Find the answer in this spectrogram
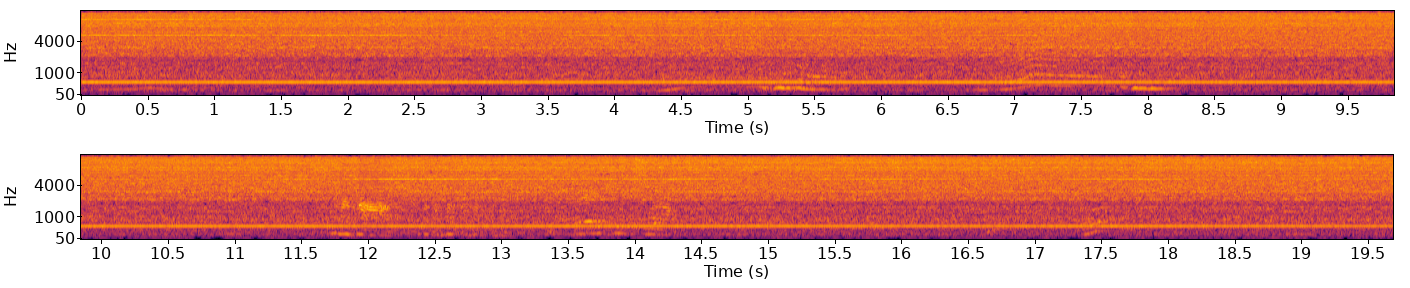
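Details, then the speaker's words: Vacuum-powered nasal aspirator (Benny) attached by tube to a household vacuum cleaner, used to clear a young child's nose: steady loud vacuum motor roar with a constant whine and faint voices. "allora come ho detto prima quadro da un po ma semplicemente attaccato il tubo così e con un movimento accendiamo l'aspirapolvere facciamo vedere aspiriamo questo casino vai"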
